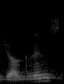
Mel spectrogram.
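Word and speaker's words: Sjögren: HLA DR3, Sjogren's syndrome, in Sjogren's S is silent, HLA DR4, rheumatoid arthritis, Next, HLA A1 and B8, HLA A1 and B8 is associated with sarcoidosis.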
